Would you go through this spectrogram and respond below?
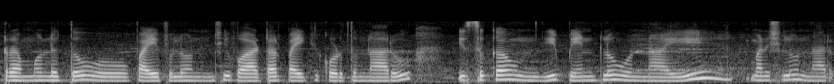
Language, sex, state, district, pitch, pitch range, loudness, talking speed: Telugu, female, Andhra Pradesh, Sri Satya Sai, 185 Hz, 175-205 Hz, -16 LUFS, 85 wpm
